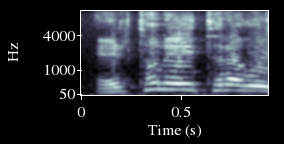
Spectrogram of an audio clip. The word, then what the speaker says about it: Alternate: 그 다음에 이제 Alt 키, Alternate라고 읽죠? Alternate.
